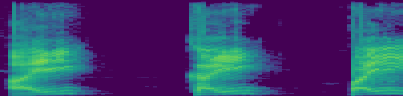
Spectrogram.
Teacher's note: ஐ, கை, பை என ஐகார எழுத்து தனித்து வரும் இடங்களில் தனக்குரிய 2 மாத்திரை அளவில் முழுமையாக ஒலிக்கின்றது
